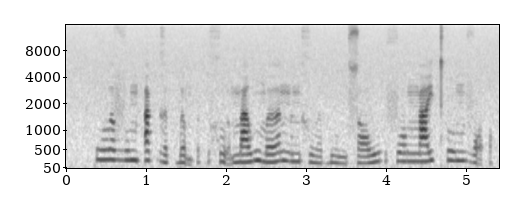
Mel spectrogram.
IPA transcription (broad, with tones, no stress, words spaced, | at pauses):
kwu˧ə̯vu˧m ʔa˦˥k̚ɣə˨˩t̚ɓə̰˧˨mʔ | xṵ˧˨ə̯ma˨˦wməː˨˦ nə˧nxṳ˨˩ə̯ɓṳ˨˩nsɔ˨˦w | fo˧ ŋa˨˦jt̪ʰu˧m vɔ̰˧˨ʔ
